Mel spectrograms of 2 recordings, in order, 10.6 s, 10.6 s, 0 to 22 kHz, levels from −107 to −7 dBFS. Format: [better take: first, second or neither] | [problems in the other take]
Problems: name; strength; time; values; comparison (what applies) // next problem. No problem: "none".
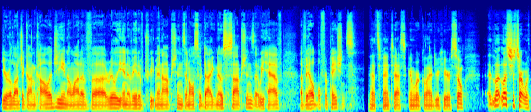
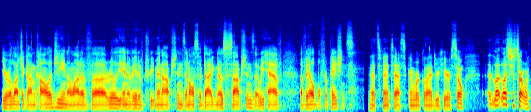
first | muffled; very; fading above 2 kHz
